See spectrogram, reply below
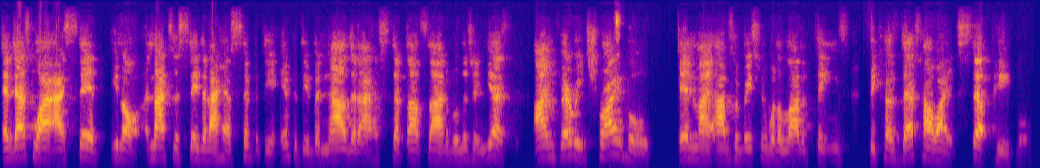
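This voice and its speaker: New guy, kinda high voice, cussing and emphatic, muffled lo-fi audio. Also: fairly even intonation, normal speed, fairly bright tone. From New Orleans, US. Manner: profane, emphatic, with restarts. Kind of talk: casual discussion.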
